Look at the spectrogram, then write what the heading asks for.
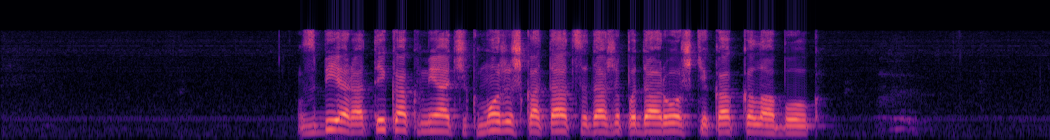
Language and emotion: Russian, neutral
